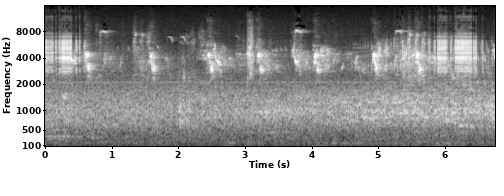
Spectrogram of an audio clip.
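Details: Common house martins (Delichon urbicum) at the nest, a migratory swallow-family bird: bursts of dry, chirping twitters, high-pitched and scratchy, come in clusters through the clip against a steady hiss of background noise.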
